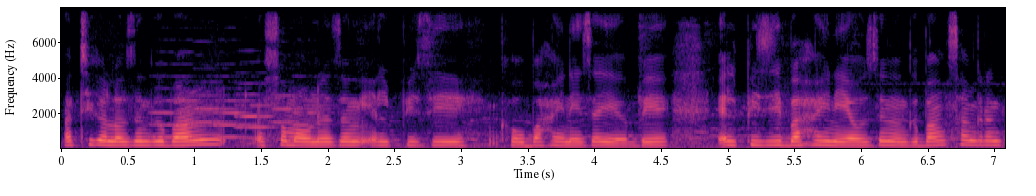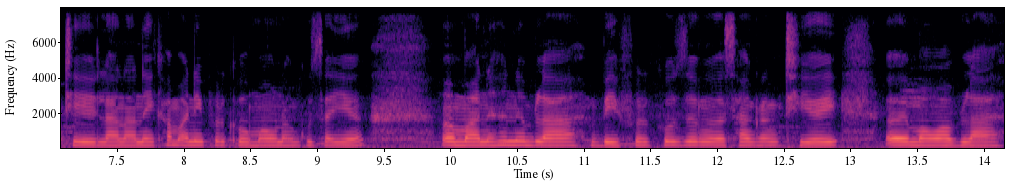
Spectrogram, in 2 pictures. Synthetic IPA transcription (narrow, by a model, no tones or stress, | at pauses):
atʰikalawzɯŋɡɯbaŋɔsɔmawnɯzɯŋḛlpizikʰɯwbaɦajnajzajɯbeː | lpizibaɦajnajawzɯŋɡɯbaŋsaŋɡɾaŋtʰilananajkʰamanipʰɯɾkʰɯwmawnaŋɡuzajɯ | manɯɦɯnɯblabepʰɯɾkʰɯwzɯŋɯsaŋɡɾaŋtʰiɯj | ɯmawabla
